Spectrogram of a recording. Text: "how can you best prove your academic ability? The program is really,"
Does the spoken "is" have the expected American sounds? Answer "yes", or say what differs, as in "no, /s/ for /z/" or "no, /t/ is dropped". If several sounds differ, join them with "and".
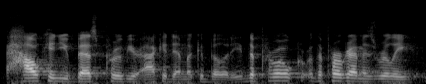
yes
